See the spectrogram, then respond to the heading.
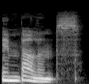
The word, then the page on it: imbalance: British English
